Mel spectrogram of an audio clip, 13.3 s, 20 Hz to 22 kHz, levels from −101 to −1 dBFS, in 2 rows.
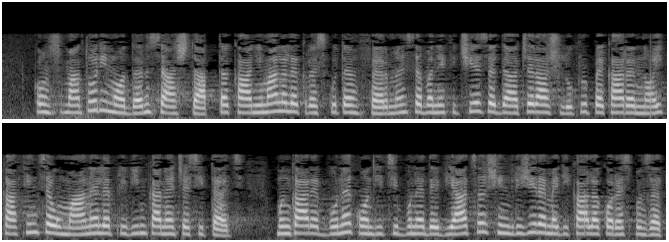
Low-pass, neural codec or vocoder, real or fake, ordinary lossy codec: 7.2 kHz; none; real; none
